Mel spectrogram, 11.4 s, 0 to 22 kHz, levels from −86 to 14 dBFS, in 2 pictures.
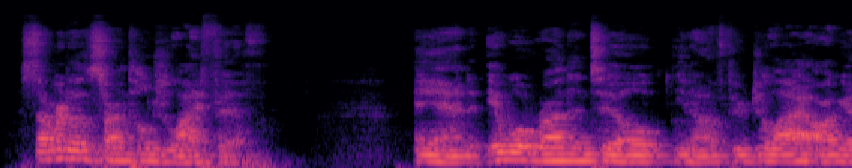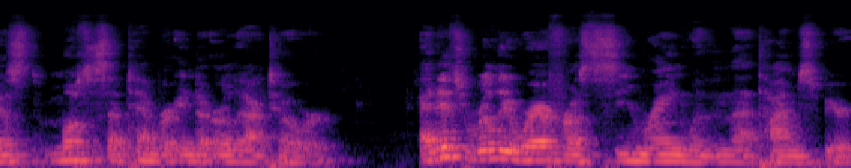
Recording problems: off-mic speech; far
room echo; slight; dies away in 0.3 s

